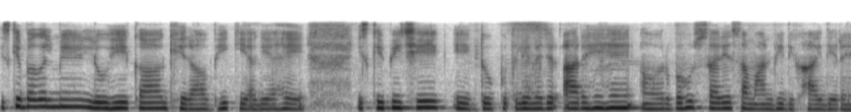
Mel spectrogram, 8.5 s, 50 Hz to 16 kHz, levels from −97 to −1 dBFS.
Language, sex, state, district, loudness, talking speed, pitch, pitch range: Hindi, female, Uttar Pradesh, Jalaun, -19 LUFS, 195 wpm, 180 Hz, 165-195 Hz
